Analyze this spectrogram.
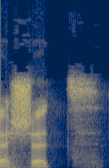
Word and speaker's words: achète: la 6e phrase tu achètes un jeu pour ton enfant alors voici la correction pour la 6e phrase euh vous remarquez que il faut un accent grave ici pour avoir la prononciation achète je vous laisse mettre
